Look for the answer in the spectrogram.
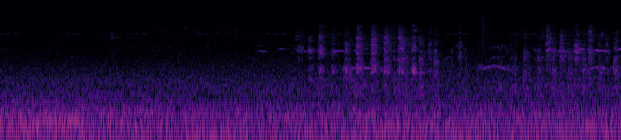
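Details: Heron chicks being fed by their mother amid beak biting: after a quiet start, rapid rattling ticks burst out in the second half, with thin whistled chirps from other birds and steady low rumble behind.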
